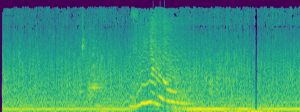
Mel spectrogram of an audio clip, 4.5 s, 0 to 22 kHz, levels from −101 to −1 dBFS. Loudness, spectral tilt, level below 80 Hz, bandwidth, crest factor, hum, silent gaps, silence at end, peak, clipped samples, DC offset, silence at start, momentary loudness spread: -10 LUFS; -6 dB/octave; -22 dBFS; 17 kHz; 8 dB; none; none; 0 s; 0 dBFS; under 0.1%; under 0.1%; 0.05 s; 8 LU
